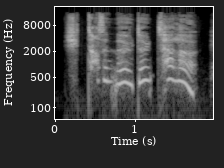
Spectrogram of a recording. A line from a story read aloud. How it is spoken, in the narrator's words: hissed Nona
